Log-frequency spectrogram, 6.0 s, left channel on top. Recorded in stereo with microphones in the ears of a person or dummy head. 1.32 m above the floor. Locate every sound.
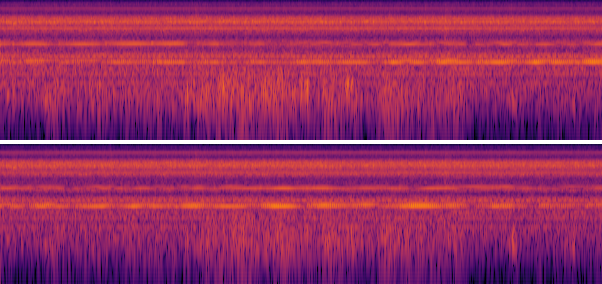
0.0 s an engine running: centre (ahead or behind)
